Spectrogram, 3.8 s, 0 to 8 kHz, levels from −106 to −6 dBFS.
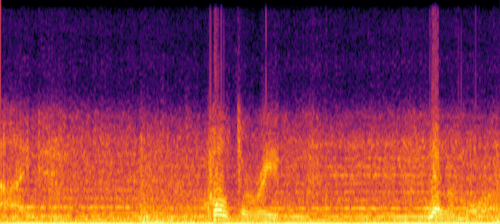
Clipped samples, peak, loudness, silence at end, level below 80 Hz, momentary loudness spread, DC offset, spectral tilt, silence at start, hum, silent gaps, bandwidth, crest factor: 0.3%; 0 dBFS; -13 LUFS; 0 s; -10 dBFS; 6 LU; under 0.1%; -10 dB/octave; 0 s; none; none; 4 kHz; 8 dB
